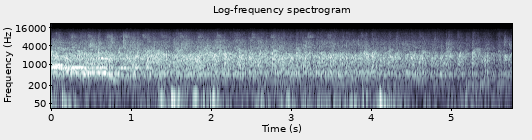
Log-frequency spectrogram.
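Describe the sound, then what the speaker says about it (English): Sustained applause from an audience at an evening event in Holyoke, a dense wash of many hands clapping at steady volume that tapers slightly toward the end. "Round of applause for Yulin,"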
